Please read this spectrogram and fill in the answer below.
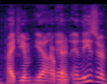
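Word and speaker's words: Pygeum: How's that pronounced? It's Pygium. Pygium?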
